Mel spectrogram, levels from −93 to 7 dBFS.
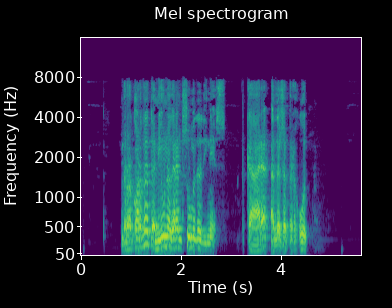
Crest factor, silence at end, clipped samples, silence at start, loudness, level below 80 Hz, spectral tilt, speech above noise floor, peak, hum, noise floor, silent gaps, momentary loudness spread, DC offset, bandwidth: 12 dB; 1.1 s; under 0.1%; 0.8 s; -12 LUFS; -52 dBFS; -5.5 dB/octave; 59 dB; 0 dBFS; none; -70 dBFS; none; 11 LU; under 0.1%; 8 kHz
